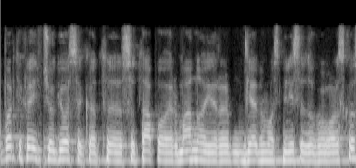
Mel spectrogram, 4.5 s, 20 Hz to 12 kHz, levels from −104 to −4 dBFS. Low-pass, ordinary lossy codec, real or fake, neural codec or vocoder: 7.2 kHz; MP3, 96 kbps; real; none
